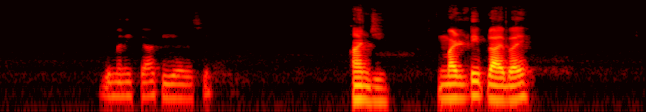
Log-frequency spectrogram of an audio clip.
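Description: A young man speaks briefly and calmly through a microphone.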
